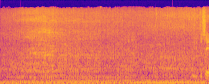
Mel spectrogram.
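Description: Motorcycle being overtaken on the road, heard from aboard a Bajaj three-wheeler as a loud continuous engine drone with wind rumble close up, a voice speaking over it.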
